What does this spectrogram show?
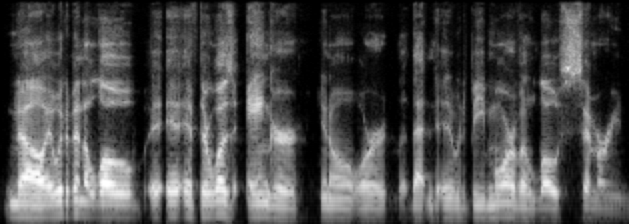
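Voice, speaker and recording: A man's voice: fairly low pitch, little pitch movement, moderate pace, dry recording. A man co-hosting a podcast, chatting eagerly with many stammered restarts. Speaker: podcast co-host. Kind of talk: casual chat.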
